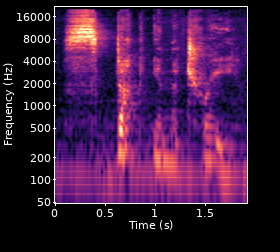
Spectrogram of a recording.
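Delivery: ordinary delivery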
